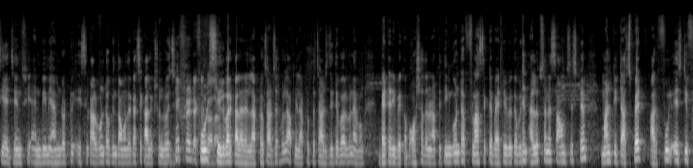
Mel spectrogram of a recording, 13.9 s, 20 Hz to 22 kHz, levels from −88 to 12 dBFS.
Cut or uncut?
cut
